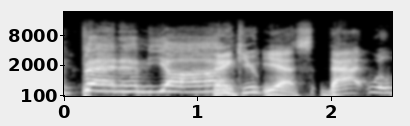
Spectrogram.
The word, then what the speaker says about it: Burnham: Will there be that will be the primary Burnham Yard? Yes. Or whatever you want to call it. Broncos. Say it right. Please say it properly. Bamard.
